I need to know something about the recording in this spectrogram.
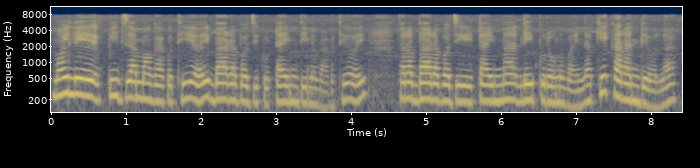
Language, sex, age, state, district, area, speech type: Nepali, female, 30-45, West Bengal, Kalimpong, rural, spontaneous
